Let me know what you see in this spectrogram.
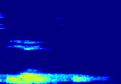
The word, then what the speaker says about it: CAC: کاستومر اکویزیشن کاست ما تلفظش میکنیم CAC C انگلیسی سی A اولین حرف انگلیسی دوباره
